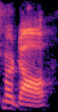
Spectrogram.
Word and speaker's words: Murdaugh: Where you look at Alex Murdaugh, am I pronouncing it wrong? Is it Murdaugh? It's Murdaugh.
